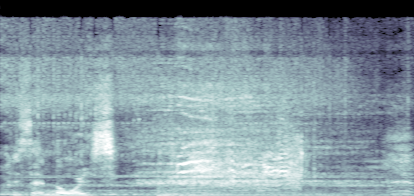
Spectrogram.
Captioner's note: squealing continues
